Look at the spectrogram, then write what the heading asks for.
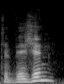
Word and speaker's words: DVSN: someone corrected me it's it's spelled dvsn but it's pronounced division and if you love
